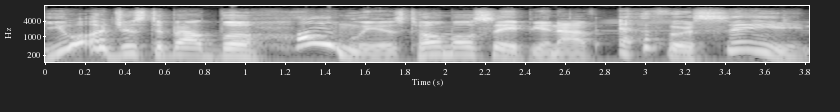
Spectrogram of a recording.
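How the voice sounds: A man puts on a character voice, pitched high and delivered at a moderate pace.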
